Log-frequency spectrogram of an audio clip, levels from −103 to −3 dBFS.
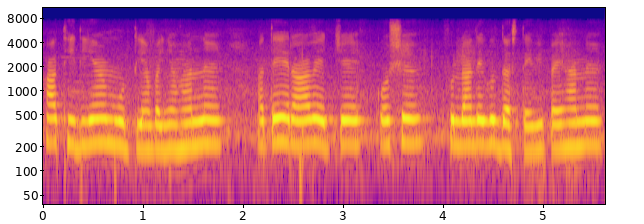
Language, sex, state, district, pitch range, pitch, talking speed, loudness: Punjabi, male, Punjab, Kapurthala, 200-220 Hz, 215 Hz, 160 wpm, -13 LUFS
